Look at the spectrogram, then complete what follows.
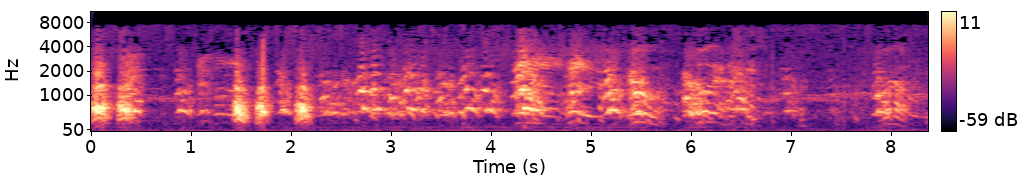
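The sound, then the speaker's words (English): The sled dog teams of Sergeant Preston and the constable bark and yip excitedly, many voices overlapping in quick, uneven bursts that carry on steadily throughout, loud. “A short time later, he heard the dog teams coming and saw Sergeant Preston and the constable in the distance.”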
